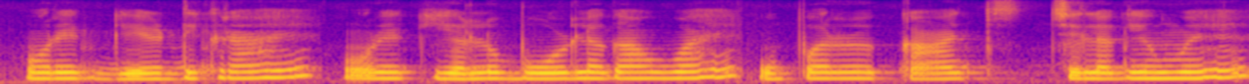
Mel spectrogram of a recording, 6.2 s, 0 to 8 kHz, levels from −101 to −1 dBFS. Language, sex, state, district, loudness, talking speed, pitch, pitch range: Hindi, female, Bihar, Jahanabad, -13 LUFS, 175 wpm, 215 Hz, 210-220 Hz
